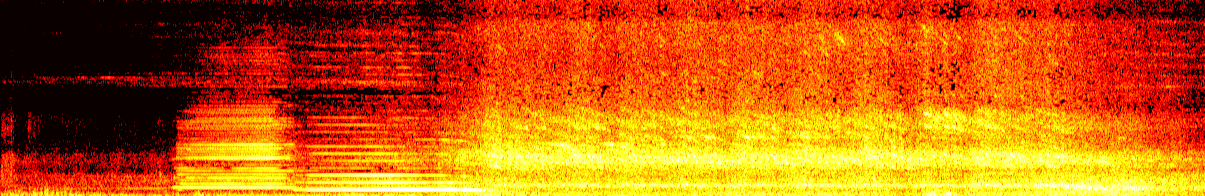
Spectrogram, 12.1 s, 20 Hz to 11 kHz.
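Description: InterCity 225 express train (Class 91 electric set with Mark 4 coaches) sounding its two-tone horn as it approaches: a higher note, then a longer lower one that sags in pitch at its end. It then passes close at speed with loud, steady wheel-and-rail and wind noise, fading near the end.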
